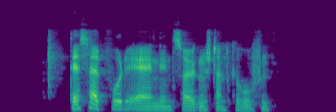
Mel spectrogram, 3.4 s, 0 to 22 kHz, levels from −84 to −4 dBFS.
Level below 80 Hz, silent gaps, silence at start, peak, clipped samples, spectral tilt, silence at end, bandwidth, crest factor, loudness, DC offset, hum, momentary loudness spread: -70 dBFS; none; 0.5 s; -4 dBFS; under 0.1%; -2.5 dB/octave; 0.65 s; 10 kHz; 26 dB; -25 LUFS; under 0.1%; none; 17 LU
